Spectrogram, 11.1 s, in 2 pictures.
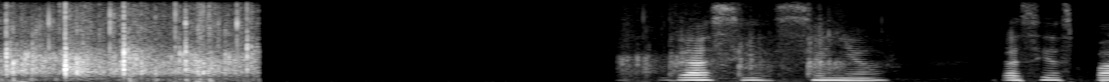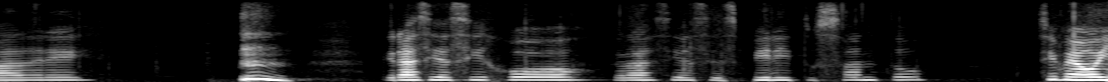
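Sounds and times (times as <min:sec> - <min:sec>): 
audience applause: 0:00.0 - 0:01.3
speech: 0:03.5 - 0:06.1, 0:06.7 - 0:11.0.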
